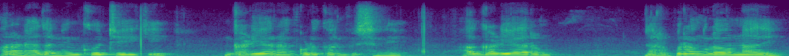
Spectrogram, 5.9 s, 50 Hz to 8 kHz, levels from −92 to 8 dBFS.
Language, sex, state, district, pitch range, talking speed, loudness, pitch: Telugu, male, Telangana, Mahabubabad, 150-165 Hz, 100 wpm, -16 LUFS, 155 Hz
